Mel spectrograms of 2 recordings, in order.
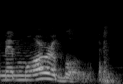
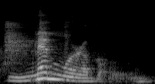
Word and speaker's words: memorable: of the words for instance you don't say memorable but memorable you don't say personally but personally not amicably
